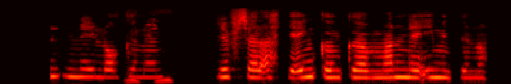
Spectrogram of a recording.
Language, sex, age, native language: Icelandic, female, 12, Icelandic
